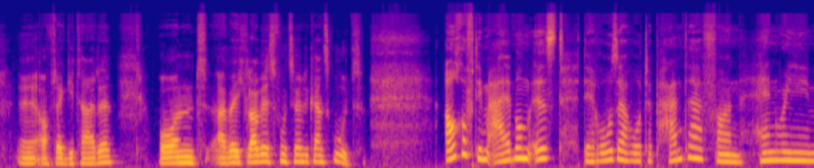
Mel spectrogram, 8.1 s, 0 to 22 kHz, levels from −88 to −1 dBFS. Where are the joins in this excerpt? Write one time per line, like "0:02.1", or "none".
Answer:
none

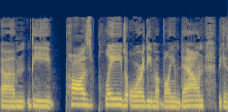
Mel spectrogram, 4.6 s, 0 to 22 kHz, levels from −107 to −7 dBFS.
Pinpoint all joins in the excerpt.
0:01.3
0:02.5
0:03.1

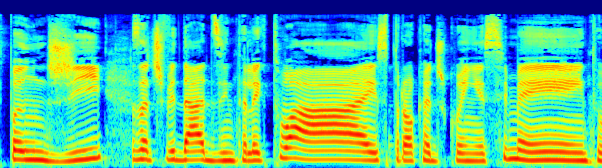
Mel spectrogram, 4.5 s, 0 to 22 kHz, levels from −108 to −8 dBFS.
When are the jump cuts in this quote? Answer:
0:01.0
0:02.9

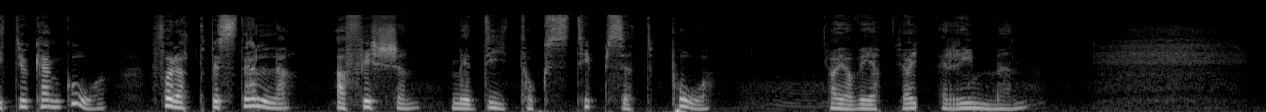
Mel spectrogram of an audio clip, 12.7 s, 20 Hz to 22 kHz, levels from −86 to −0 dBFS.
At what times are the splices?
0:09.2

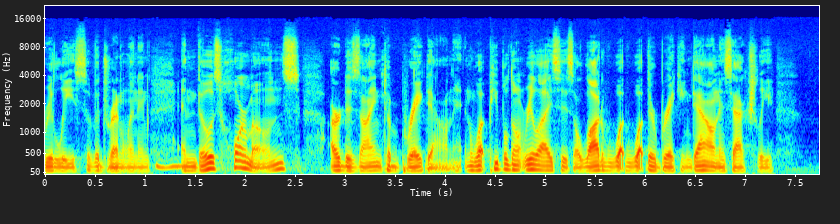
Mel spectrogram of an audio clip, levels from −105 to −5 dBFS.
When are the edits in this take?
0:01.0
0:03.8
0:05.8

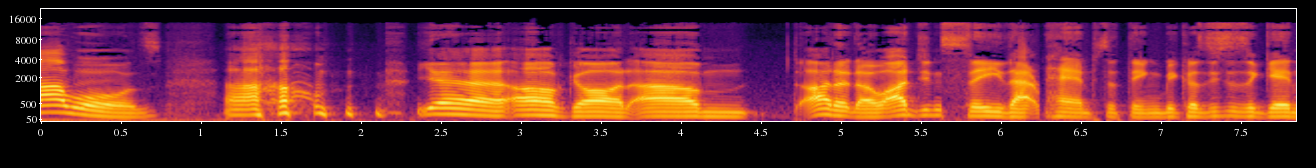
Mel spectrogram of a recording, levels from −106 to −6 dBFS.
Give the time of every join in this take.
0:02.2
0:05.6
0:06.2

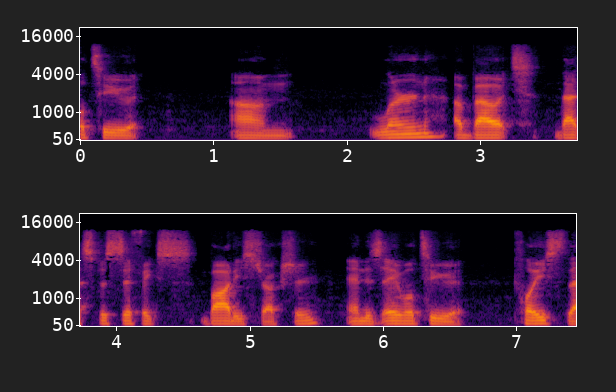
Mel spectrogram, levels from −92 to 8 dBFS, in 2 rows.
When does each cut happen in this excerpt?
0:04.6
0:05.6

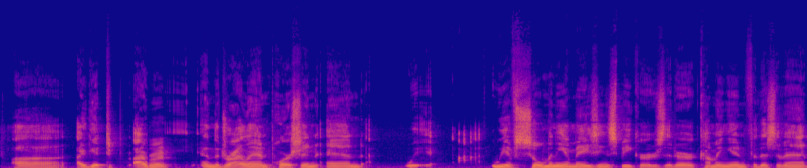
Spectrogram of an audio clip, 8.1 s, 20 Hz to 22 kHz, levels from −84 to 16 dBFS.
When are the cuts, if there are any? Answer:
0:01.5
0:04.8

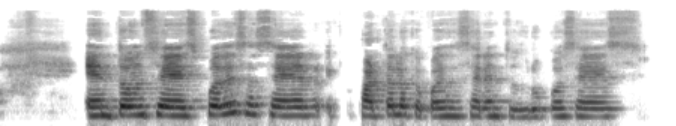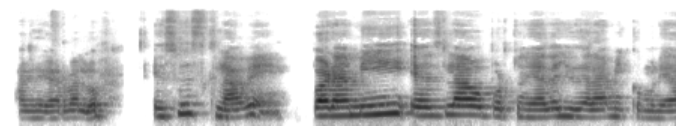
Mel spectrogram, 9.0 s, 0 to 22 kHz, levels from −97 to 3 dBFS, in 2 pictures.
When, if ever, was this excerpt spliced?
0:02.3
0:05.3
0:06.5

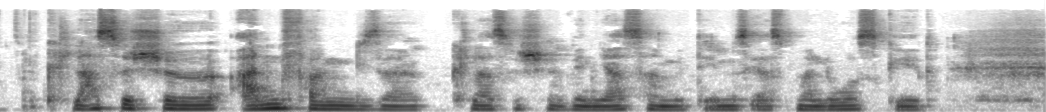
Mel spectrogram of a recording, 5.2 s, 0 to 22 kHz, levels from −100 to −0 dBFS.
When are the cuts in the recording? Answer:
none

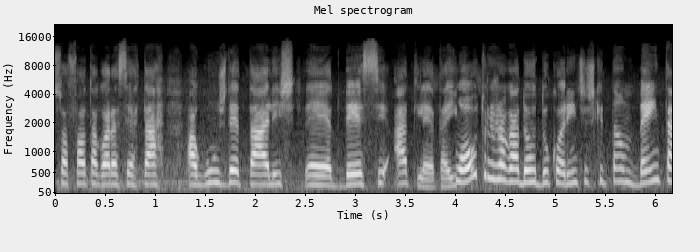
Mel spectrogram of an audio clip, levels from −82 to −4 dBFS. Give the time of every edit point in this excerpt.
0:02.4
0:02.8
0:04.0

